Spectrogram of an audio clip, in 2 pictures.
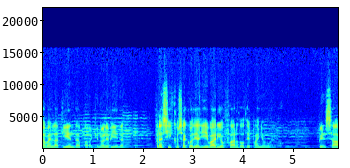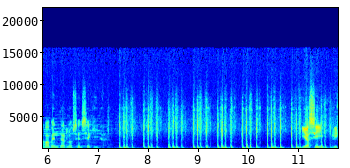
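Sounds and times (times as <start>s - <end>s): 
speech: 0.0s - 4.8s, 5.5s - 7.7s, 11.1s - 11.7s
horse hooves clip-clopping as a rider hurries on horseback: 7.2s - 11.7s.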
